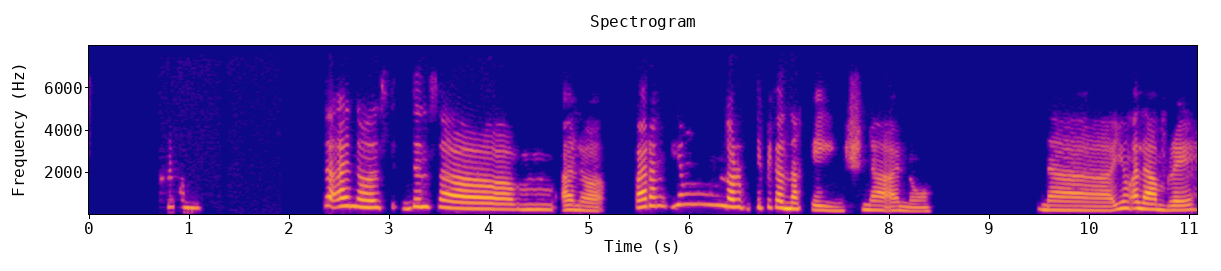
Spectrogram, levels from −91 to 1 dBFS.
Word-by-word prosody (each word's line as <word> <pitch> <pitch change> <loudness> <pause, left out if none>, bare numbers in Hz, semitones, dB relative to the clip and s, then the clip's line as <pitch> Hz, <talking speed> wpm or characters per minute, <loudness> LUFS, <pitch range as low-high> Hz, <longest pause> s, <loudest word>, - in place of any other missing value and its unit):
Kasi - - -50 0.6
nung 320 -3 -7 1.2
Sa 410 - +5
ano, 390 -1 +4 0.2
si 345 +2 -27
do'n 360 +6 -1
sa, 350 -1 -1 0.7
um, 235 0 -6
ano, 215 -3 -2 0.4
parang 390 +4 +3
yung 465 +5 -6 0.4
norm 355 -7 +2
tipikal 335 +1 0
na 280 -2 +5
cage 200 -3 -7
na 215 -4 -2
ano 165 -3 -8 1.0
na 225 -2 -4 0.6
yung 300 +1 0
alambre. 230 -5 +2
270 Hz, 110 wpm, -19 LUFS, 215-350 Hz, 1.2 s, Sa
